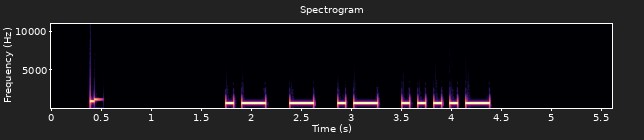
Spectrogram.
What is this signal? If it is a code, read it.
Morse code, heard as a keyed tone, about 15 wpm, 700 Hz. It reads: ATA4
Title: Common Cut Numbers - 4-Digit 15wpm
